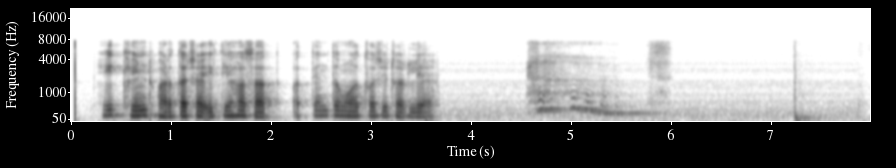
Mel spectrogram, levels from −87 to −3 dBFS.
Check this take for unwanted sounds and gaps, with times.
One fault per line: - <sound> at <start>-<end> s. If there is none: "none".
- laugh at 4.5-6.1 s
- thud at 7.2-7.7 s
